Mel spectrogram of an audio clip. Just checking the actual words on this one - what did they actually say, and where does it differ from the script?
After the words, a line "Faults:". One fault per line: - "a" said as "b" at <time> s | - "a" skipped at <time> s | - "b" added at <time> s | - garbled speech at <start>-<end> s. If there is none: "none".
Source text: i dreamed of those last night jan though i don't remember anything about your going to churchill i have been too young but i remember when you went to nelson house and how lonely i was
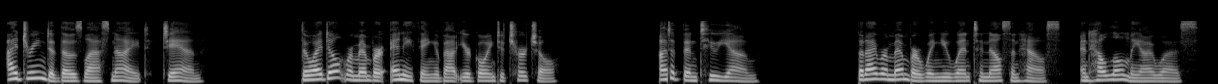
i dreamed of those last night jan though i don't remember anything about your going to churchill i have been too young but i remember when you went to nelson house and how lonely i was
Faults:
none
